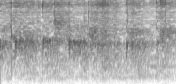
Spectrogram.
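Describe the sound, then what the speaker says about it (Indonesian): A classroom of students gives a short, brisk round of clapping for a student group, the claps dense and close with no pause. "Sekali lagi tepuk tangan untuk kelompok A."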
